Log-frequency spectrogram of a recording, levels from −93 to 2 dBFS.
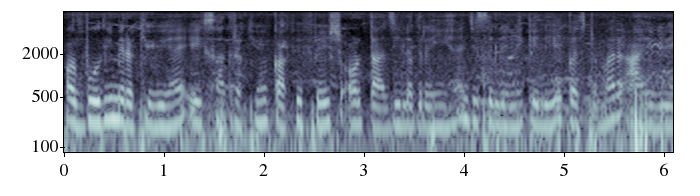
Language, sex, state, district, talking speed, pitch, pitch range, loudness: Hindi, female, Chhattisgarh, Raipur, 225 wpm, 200 Hz, 190-220 Hz, -24 LUFS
